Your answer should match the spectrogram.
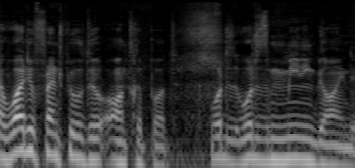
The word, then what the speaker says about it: EntrePOD: EntrePOD. EntrePOD. EntrePOD. It sounds a bit like octopus.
